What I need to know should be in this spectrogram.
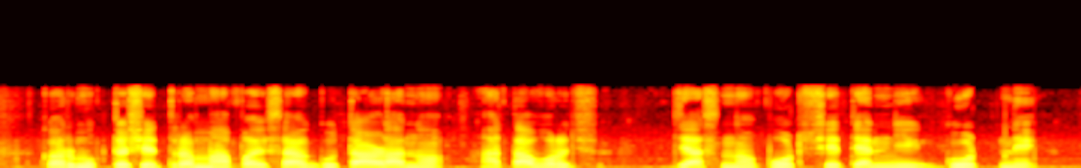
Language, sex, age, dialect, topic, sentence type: Marathi, male, 18-24, Northern Konkan, banking, statement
